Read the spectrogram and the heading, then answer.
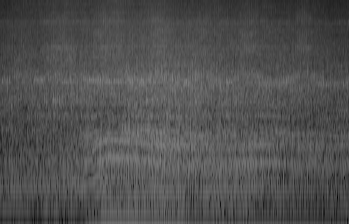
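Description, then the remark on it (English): A steady, loud mechanical whine of a chainsaw running and cutting through wood, with a low engine drone that settles in after a second and holds without talking. “Now we're using chainsaws and planers and sanders.”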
